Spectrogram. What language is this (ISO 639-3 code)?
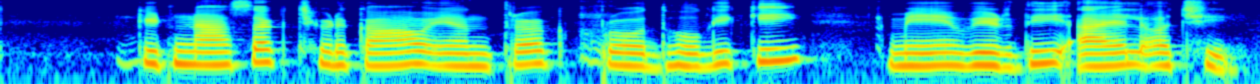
mai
